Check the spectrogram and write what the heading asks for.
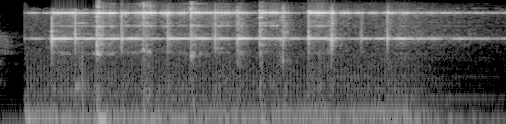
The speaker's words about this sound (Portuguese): Liga o sino aí, ó.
